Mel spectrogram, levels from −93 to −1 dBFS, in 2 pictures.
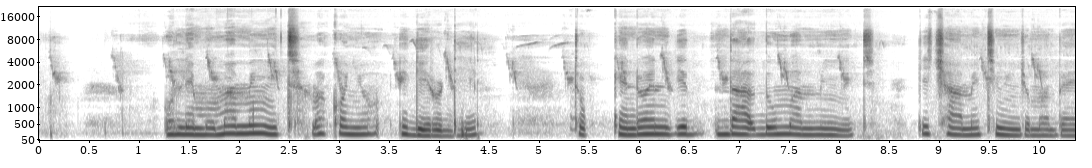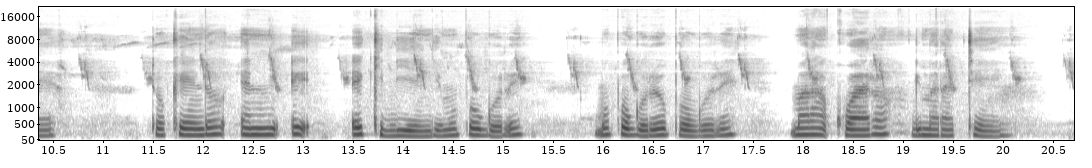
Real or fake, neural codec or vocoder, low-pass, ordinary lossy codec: real; none; none; none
